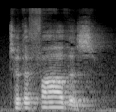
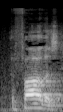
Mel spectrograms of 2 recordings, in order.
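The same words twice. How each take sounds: First: Said in the usual way. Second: "fathers" repeated and pressed a bit louder; emphasis on fathers. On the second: Shown as a demonstration. Preacher stresses the word to his listeners, a bit louder. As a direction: lean on "fathers" the second time. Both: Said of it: "The word fathers".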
